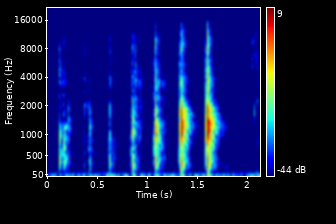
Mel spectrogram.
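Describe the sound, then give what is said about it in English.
A short burst of people clapping for Bilbo: about eight sharp, crisp claps at a quick, steady pace, growing louder toward the end before stopping, with one faint clap trailing after. No one speaks. “Everybody clap for Bilbo.”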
